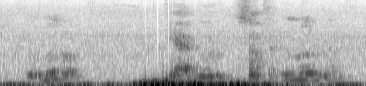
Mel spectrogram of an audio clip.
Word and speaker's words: Uluru: I couldn't pronounce Uluru. the Aboriginal name. Uluru.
